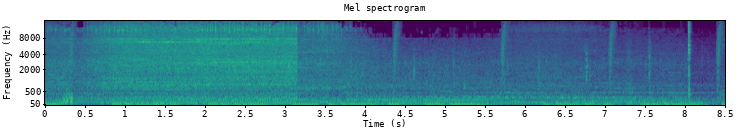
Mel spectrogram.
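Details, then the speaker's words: Chrysler/Dodge Hemi V8 idling after alternator replacement, charging at 13.9–14 V (was 11.9 V): steady low rumble, no whine or grinding; the charging system sounds healthy. "so there you have it looks good sounds good nothing rattling around nothing getting in way of anything it's not whining not grinding"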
